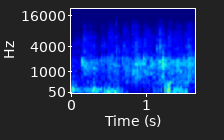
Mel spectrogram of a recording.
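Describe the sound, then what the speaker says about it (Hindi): An audience breaks into applause for someone speaker at a hall event, a dense, steady wash of clapping that fills the whole moment. "एक बार जबरदस्त तालियां हो जाए मैम के लिए"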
